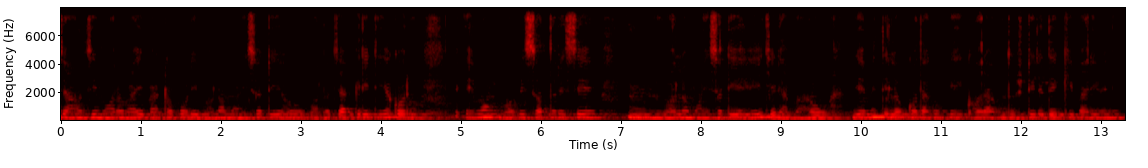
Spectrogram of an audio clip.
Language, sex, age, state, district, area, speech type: Odia, female, 30-45, Odisha, Mayurbhanj, rural, spontaneous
